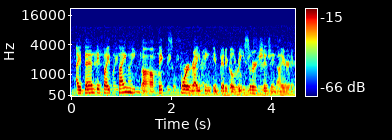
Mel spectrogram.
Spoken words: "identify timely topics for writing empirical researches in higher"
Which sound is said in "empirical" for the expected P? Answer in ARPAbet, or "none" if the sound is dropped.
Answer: P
